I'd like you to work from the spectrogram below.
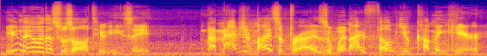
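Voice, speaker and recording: In a horror audio drama, a male voice plays an ancient inhuman outcast, bitter and manipulative, telling its tale with taunting, theatrical emphasis in a full character voice. The voice is a little high, piercingly sharp and forceful, with huge pitch swings at normal speed. It rings through a long, cavernous reverb over slight background noise.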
